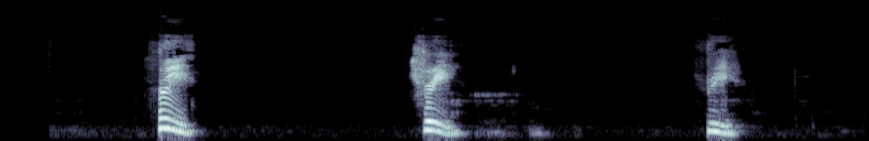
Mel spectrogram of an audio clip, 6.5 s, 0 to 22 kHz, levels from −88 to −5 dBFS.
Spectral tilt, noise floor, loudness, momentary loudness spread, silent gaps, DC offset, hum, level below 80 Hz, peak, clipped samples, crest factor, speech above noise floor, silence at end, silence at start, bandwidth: -4.5 dB/octave; -83 dBFS; -16 LUFS; 16 LU; none; under 0.1%; none; -64 dBFS; 0 dBFS; under 0.1%; 24 dB; 67 dB; 1 s; 1.2 s; 9.2 kHz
